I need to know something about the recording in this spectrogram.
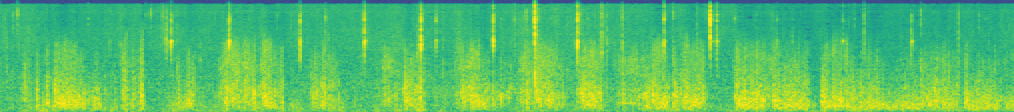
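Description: Wind buffeting the microphone in uneven gusts, with scattered faint clicks.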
